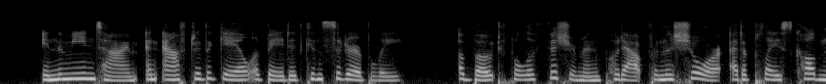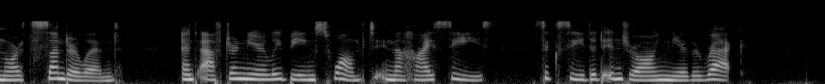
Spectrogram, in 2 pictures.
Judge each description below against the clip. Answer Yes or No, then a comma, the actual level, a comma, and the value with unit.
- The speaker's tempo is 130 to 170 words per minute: Yes, average, 150 wpm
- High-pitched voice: Yes, high, 215 Hz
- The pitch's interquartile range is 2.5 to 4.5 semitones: Yes, average, 3.1 semitones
